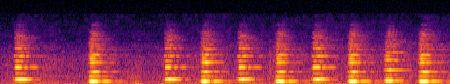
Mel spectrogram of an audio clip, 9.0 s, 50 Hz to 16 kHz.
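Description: Orchestral film score: a run of short, soft, pitched notes, each with a brief higher note over a lower one. They start about a second and a half apart and quicken to roughly one every 0.7 s, like raindrops beginning to fall.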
